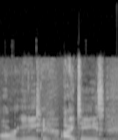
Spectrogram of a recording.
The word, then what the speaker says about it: REIT: estate investment trusts we're known by their initials re it pronounced Reit and these are very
